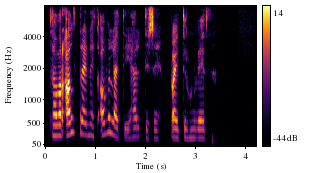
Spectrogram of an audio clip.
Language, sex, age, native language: Icelandic, female, 20-29, Icelandic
